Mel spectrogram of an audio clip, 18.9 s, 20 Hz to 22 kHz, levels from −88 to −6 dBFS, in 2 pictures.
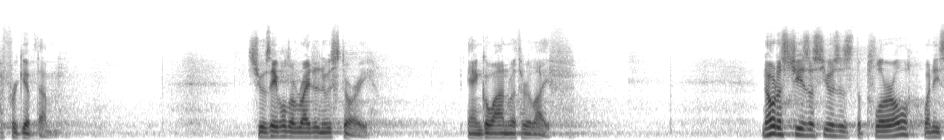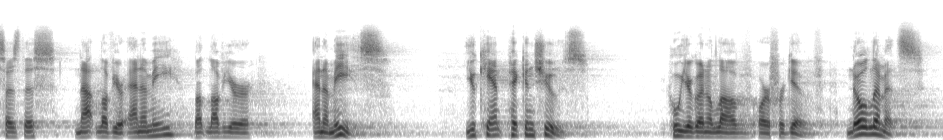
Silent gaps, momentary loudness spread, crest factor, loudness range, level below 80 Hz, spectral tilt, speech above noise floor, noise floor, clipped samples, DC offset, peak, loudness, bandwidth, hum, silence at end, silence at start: none; 13 LU; 20 dB; 5 LU; under -90 dBFS; -4.5 dB/octave; 41 dB; -70 dBFS; under 0.1%; under 0.1%; -10 dBFS; -29 LUFS; 10.5 kHz; none; 0.2 s; 0 s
